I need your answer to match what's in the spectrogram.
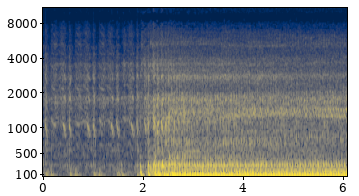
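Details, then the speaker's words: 2016 Yamaha Venture Multi Purpose snowmobile, 499 cc four-stroke, cold start after cycling the key to prime the fuel pump: quiet clicks, then it catches at once and settles into a smooth, even idle of about four pulses a second; healthy cold start. "just let this warm up so it's been running for a little probably two three minutes now it's plenty warm i'm sure"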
